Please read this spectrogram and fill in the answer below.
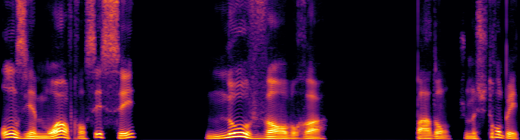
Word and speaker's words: novembre: Attention, ici à la nasale enbre. Vbre. Ici c'est no novembre. Bon français je pense disent novembre ici mais on n pas le ha accent circonflexe. On a juste un ha normal.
